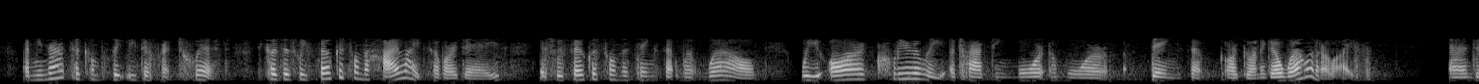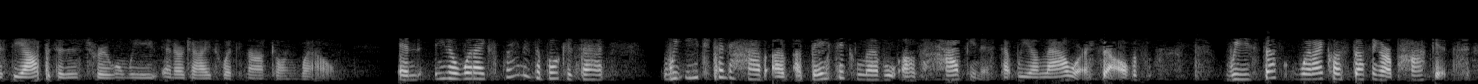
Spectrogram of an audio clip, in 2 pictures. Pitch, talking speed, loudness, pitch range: 210 Hz, 185 wpm, -24 LUFS, 170-255 Hz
